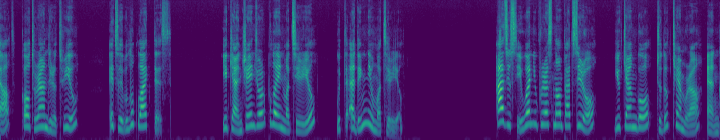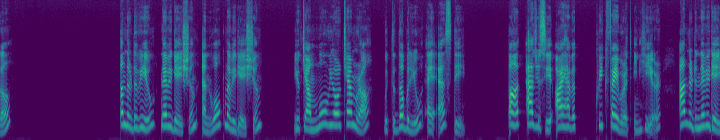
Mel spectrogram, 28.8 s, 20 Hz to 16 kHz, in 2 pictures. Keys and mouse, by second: 1.3 click, 1.6 click, 2.8 click, 3.0 middle click, 3.3 middle click, 3.6 g, 4.6 middle drag, 8.5 middle click, 8.8 middle drag, 9.1 middle drag, 9.9 KP_0, 12.0 click, 16.4-20.2 drag, 21.2 w, 21.4-22.2 a, 22.8 a, 22.9 shift+e, 25.1 q, 25.7 q, 28.1-28.8 drag.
